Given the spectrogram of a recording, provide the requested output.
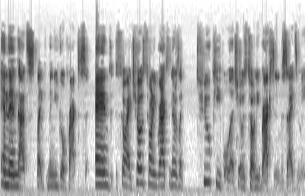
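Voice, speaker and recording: Very fast and animated with hardly any pauses, the voice has an American accent and big swings in loudness. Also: woman. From Kansas. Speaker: singer-songwriter. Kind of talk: casual interview chat.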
